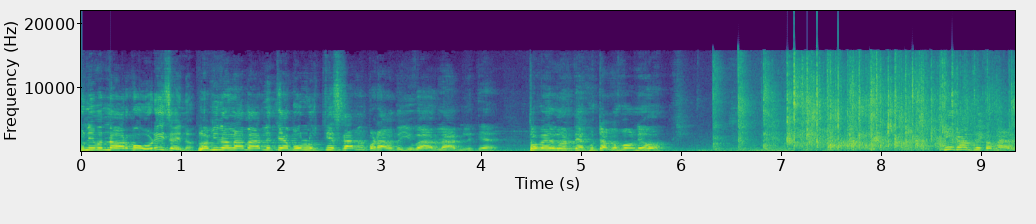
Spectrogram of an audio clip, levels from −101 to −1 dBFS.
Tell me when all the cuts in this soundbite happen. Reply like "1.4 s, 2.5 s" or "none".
1.1 s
